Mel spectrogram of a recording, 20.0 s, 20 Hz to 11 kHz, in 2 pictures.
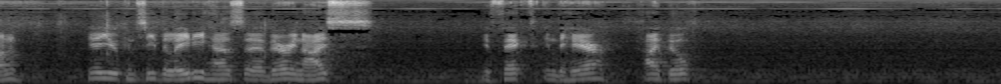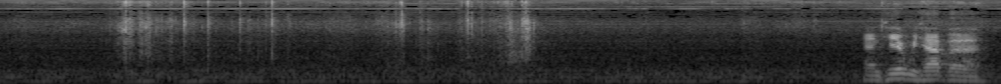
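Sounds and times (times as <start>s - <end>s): steady low hum: 0.0s - 20.0s
paper pages rustling: 11.1s - 15.4s.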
